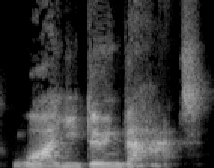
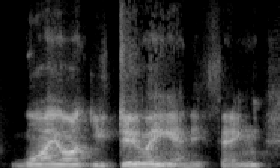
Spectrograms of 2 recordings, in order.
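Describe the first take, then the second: First: Higher pitch, rising right up on "that"; incredulous question. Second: Said in the usual way. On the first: Acted. Habakkuk's second question to God, incredulous rise on "that". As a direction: question it in disbelief, lifting "that" high. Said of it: "his second question is". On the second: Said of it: "his first question was".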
